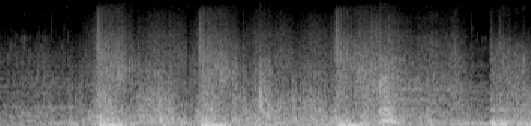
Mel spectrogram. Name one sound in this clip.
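A magic weapon fires with loud, booming blasts every second or so.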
